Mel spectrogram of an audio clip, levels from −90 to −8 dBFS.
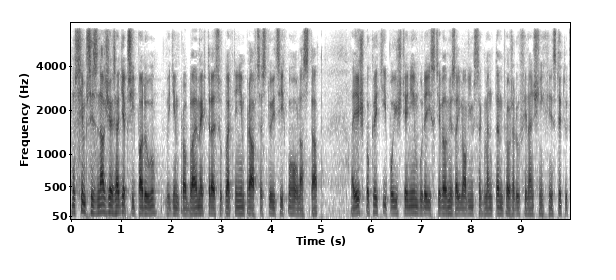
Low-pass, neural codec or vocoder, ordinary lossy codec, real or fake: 7.2 kHz; codec, 16 kHz, 2 kbps, X-Codec, WavLM features, trained on Multilingual LibriSpeech; MP3, 64 kbps; fake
